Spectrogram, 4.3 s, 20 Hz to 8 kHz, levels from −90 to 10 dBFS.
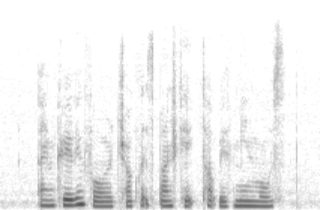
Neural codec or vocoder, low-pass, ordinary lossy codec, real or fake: codec, 16 kHz, 4 kbps, FunCodec, trained on LibriTTS, 50 frames a second; 7.2 kHz; AAC, 48 kbps; fake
